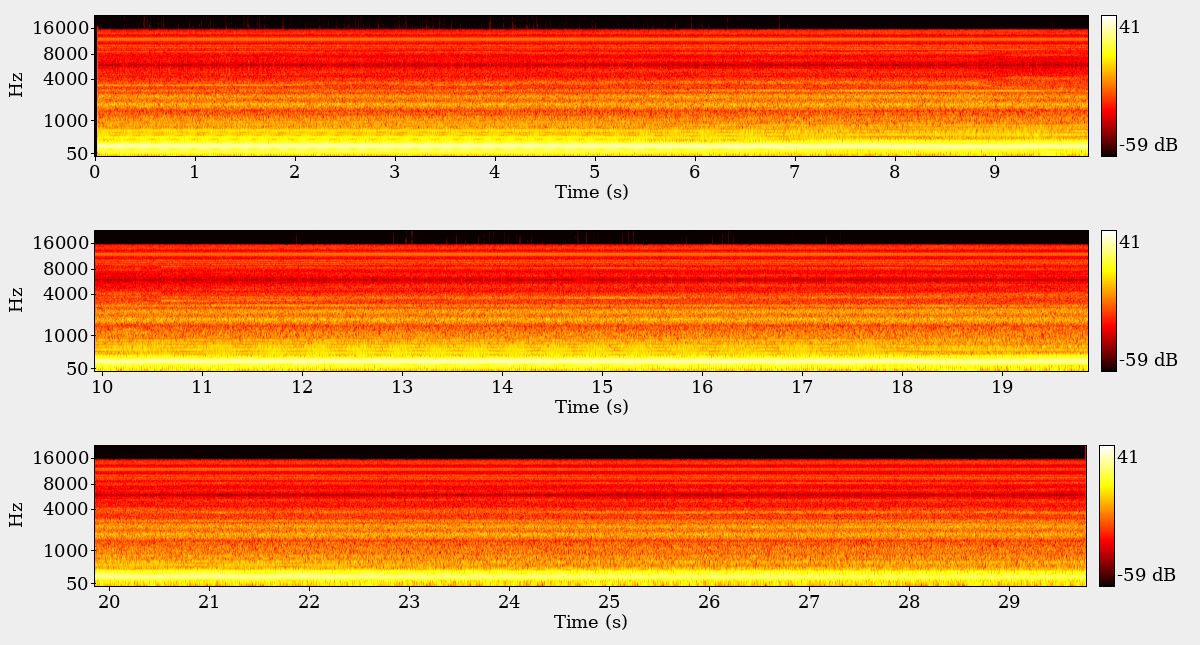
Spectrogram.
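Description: Seaplane's propeller engines droning steadily, heard inside the cockpit: a loud, even hum with a low pitched tone, easing slightly near the end.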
